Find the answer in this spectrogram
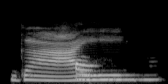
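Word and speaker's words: غين: র, আইন, আইন, আইন, গাইন, গাইন পড়াইনি আপু, আইন পড়াইছি, আইন, আইন। আইন, আর গাইন বলতে কোনো হরফই নাই, উচ্চারণ হবে গইন। গইন, ওকে, শেষ থেকে আওয়াজ হবে গইন, গইন, ফা, ফা, ফা,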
